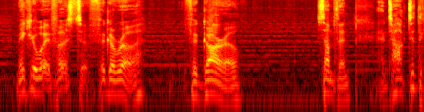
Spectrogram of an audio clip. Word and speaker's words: Figaro: Oh, I'm pronouncing it wrong. It is Figaro. Figaro. Okay, yeah. I don't know why I'm saying Figaro.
